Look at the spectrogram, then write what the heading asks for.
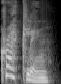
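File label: "crackling", British English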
